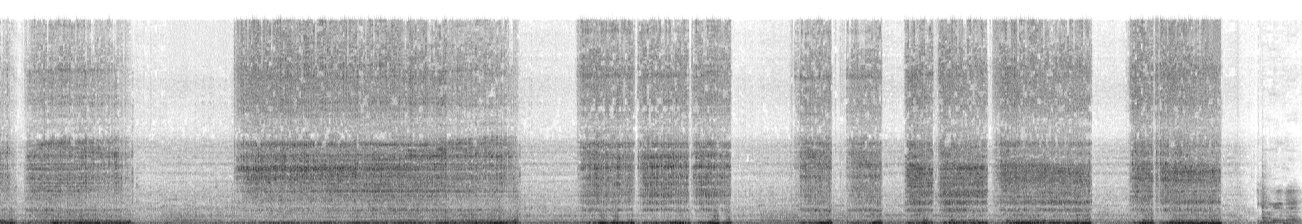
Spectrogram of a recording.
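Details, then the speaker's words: Wood lathe running a cut; heavy low drone throbs under the cutting noise as the loosely mounted bench top (wood from a treadmill on a steel frame) shakes. Vibration comes from the insecure mounting, which needs redoing. "and uh what's vibrating is the the the top on my bench that the lathe is mounted to is is uh wood out of a treadmill the rest of the rest of the frame is all steel and everything so in the way that it's not mounted super secure i need to i need to redo that"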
